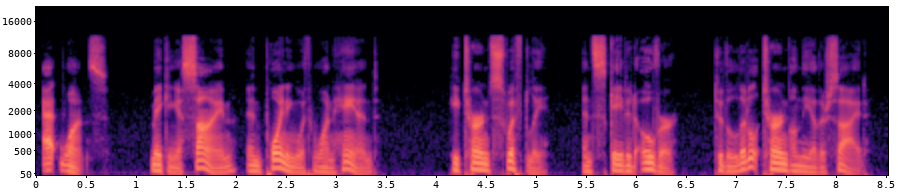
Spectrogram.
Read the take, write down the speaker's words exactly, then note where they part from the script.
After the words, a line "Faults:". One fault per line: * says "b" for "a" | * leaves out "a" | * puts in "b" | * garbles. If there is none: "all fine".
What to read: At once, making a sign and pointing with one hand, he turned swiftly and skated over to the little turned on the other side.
At once, making a sign and pointing with one hand, he turned swiftly and skated over to the little turned on the other side.
Faults:
all fine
